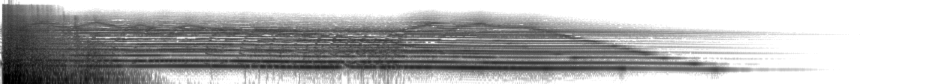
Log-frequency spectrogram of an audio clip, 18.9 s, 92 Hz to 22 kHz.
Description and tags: This is a jumpscare sound for any sort of horror videogame.
As of March 21, 2025, this sound is now used in my game, Comstruct.
Creepy, Scary, Videogame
